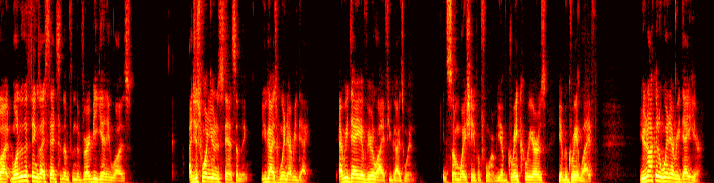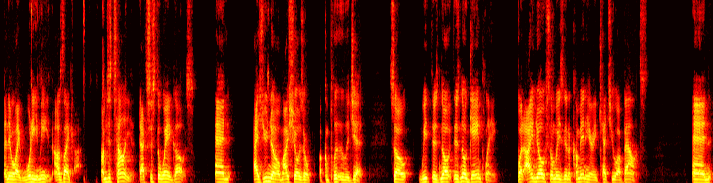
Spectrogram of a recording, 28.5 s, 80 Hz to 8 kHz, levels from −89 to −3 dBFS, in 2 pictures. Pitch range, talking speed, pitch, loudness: 120-145 Hz, 230 wpm, 135 Hz, -20 LUFS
